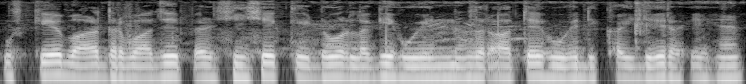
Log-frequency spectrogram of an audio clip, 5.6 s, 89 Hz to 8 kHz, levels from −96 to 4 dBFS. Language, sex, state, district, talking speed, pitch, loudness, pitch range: Hindi, male, Haryana, Charkhi Dadri, 170 wpm, 125 Hz, -14 LUFS, 120-130 Hz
